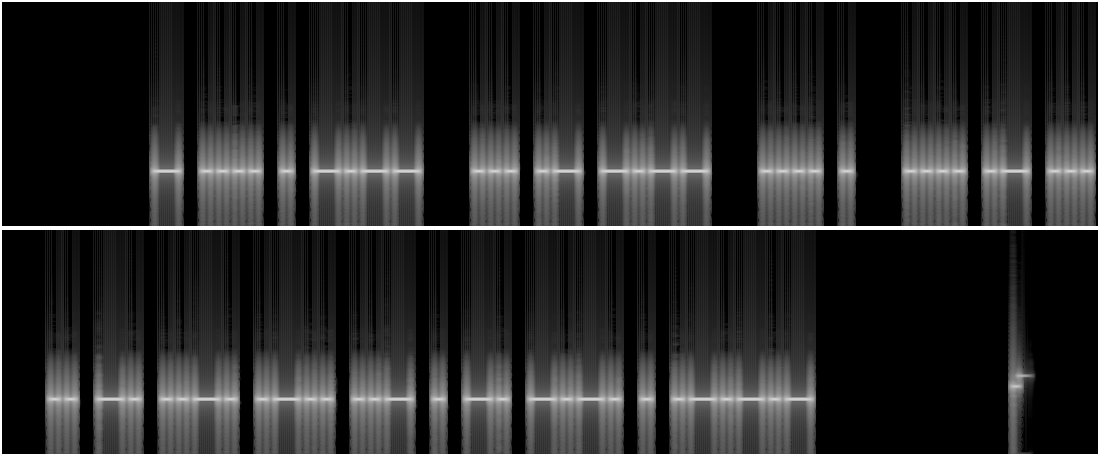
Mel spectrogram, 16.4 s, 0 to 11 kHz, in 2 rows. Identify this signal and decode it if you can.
Morse code, heard as a keyed tone, about 20 wpm, 700 Hz. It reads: THEY SAY HE HAS INFLUENCE.
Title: Sentences from Top 1100 Words 20wpm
